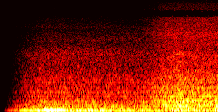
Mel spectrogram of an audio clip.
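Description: Steady wash of surf with low wind rumble on the microphone.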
